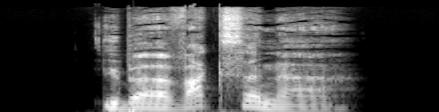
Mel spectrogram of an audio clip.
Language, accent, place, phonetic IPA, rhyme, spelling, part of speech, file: German, Germany, Berlin, [ˌyːbɐˈvaksənɐ], -aksənɐ, überwachsener, adjective, De-überwachsener.ogg
- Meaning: 1. comparative degree of überwachsen 2. inflection of überwachsen: strong/mixed nominative masculine singular 3. inflection of überwachsen: strong genitive/dative feminine singular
